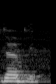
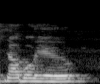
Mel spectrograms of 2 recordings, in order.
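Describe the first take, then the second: First: The letter is said as 'dubya'. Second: The letter is said as 'double-you'. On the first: The speaker is local to the area. "if you're from around here, that's W. D U B Y A" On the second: The speaker is not from the area. "If you're not from around here, it's W"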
